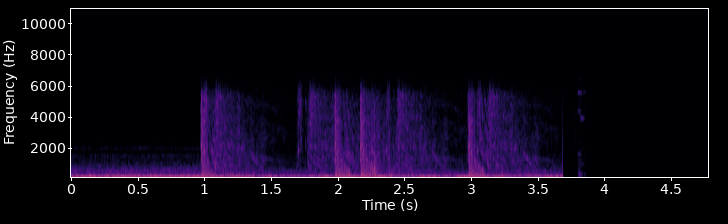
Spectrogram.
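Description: Laser cannons fire in sharp bursts.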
